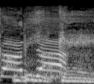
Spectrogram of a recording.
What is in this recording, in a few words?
voice male soldier contact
